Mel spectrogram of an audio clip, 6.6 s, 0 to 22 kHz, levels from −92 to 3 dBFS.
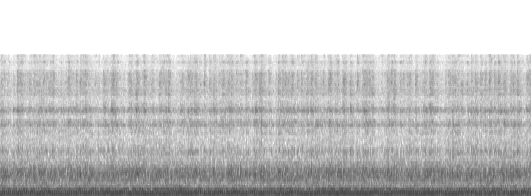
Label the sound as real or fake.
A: real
